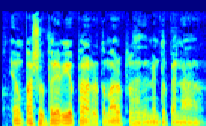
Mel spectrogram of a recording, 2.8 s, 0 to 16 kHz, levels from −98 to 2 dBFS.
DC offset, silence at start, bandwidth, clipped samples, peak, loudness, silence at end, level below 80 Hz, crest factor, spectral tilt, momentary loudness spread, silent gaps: under 0.1%; 0.15 s; 11.5 kHz; under 0.1%; -6 dBFS; -25 LUFS; 0.05 s; -38 dBFS; 20 dB; -5 dB/octave; 8 LU; none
